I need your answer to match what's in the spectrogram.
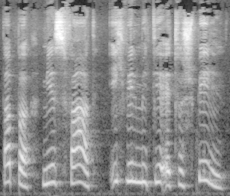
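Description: A woman voicing a small, excited girl lizard, raising her voice to sound like an eager child. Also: sits high, unhurried, voice pushed up. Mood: pleading.

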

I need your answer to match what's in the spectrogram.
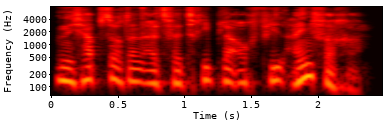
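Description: Two men in conversation, and this one has a middle-pitched voice that comes across very dry and close to the mic. He keeps things lively, tells stories and jumps in and out of the little phone scenes he acts out. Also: fairly quick, slightly rough, dry recording. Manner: lively storytelling, acting out phone calls. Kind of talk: casual business chat.

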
